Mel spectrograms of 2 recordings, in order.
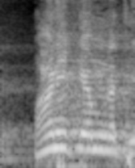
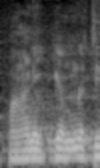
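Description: First: Barked high and loud at the household; angry shout. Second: Said in the usual way. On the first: Retold or imitated. Retired army man shouting at his wife for water. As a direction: yell it like a hot-tempered ex-soldier. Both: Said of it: "રાડા રાડ કરો માં તમે".

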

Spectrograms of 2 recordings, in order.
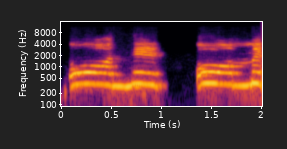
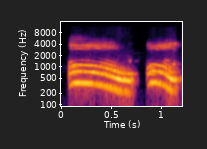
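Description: First: "он", "ом" with a full n and m; wrong hard-consonant version. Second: "оу" as a nasal o gliding to u; drawn-out nasal "оу", no hard n; nasal Polish vowel. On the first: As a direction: close the nasal into a clear consonant: "он", "ом". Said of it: "в жодному випадку не можна казати". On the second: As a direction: say "оу" as if lightly pinching the nose. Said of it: "Вона вимовляється як". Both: Shown as a demonstration.

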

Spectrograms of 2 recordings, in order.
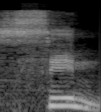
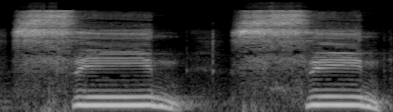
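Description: First: সিন with a short vowel; mispronounced সিন. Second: সিন with sharp s and long "ee"; tongue tip to teeth, stretch সিন to "seen"; correct সিন. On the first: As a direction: say সিন briefly, as "sin". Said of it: "ভুল উচ্চারণ". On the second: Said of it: "সঠিক উচ্চারণ হচ্ছে". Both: Shown as a demonstration.

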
